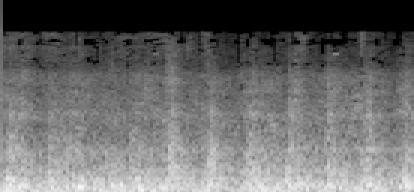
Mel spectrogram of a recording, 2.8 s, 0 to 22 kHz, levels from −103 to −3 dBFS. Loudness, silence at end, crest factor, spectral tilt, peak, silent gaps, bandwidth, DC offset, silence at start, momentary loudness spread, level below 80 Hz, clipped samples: -17 LUFS; 0 s; 12 dB; -9.5 dB/octave; -2 dBFS; none; 8.2 kHz; under 0.1%; 0 s; 2 LU; -20 dBFS; under 0.1%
